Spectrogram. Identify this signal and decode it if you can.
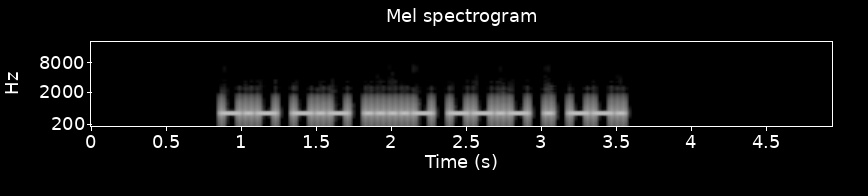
Morse code, heard as a keyed tone, about 30 wpm, 700 Hz. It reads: KK4QEG
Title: USA Call Signs 30wpm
